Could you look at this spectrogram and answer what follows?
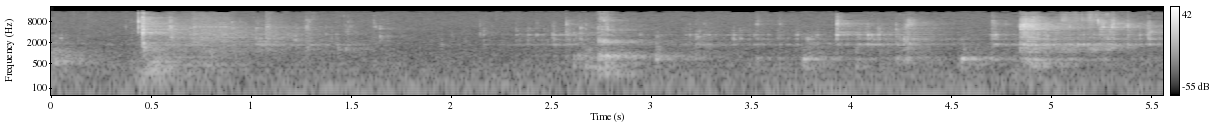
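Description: A man drinking liquid from a glass jar: the liquid sloshes, and he takes several gulps in the second half.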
